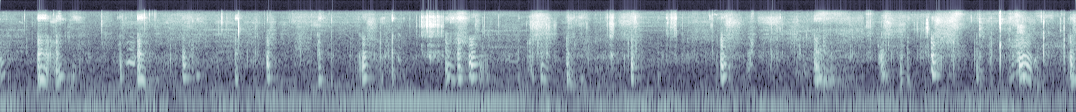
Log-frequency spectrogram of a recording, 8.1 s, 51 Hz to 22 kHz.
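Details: Litter of Irish Wolfhound puppies, born in Bulgaria on 23 June 2013, in a kennel: brief high squeals and whimpers scattered through the clip, with frequent clicking patter and a low background drone.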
